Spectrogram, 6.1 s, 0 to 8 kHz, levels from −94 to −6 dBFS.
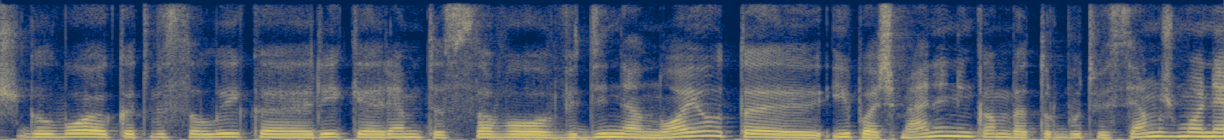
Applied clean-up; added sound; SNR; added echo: none; none; none; none.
